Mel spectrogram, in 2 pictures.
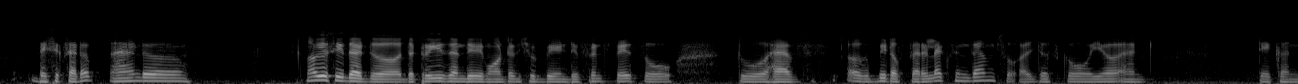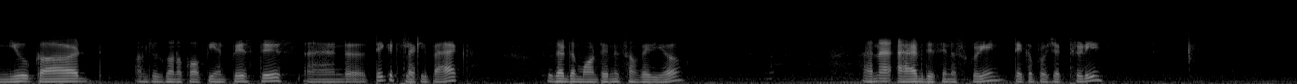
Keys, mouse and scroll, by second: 14.7 ctrl+c, 15.1 ctrl+v, 19.9 alt+t.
